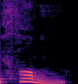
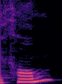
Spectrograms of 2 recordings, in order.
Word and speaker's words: thumb: Now I will measure my thumb. My thumb. Pay attention. Letter B is silent. Don't pronounce it. My thumb is my bigger finger.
